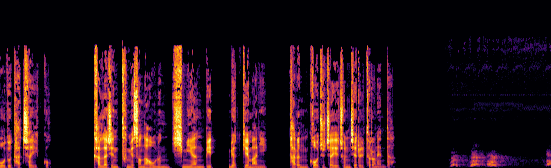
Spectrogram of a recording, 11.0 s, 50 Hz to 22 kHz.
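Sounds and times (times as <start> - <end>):
speech: 0.0 - 1.1, 1.9 - 8.0
dog barking across an open yard: 9.0 - 10.3, 10.9 - 11.0.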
